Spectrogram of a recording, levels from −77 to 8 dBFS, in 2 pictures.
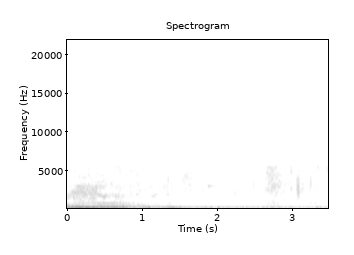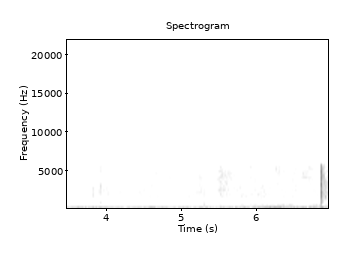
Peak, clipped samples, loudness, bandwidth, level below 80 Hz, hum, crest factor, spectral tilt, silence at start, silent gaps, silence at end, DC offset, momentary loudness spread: -18 dBFS; under 0.1%; -60 LUFS; 6 kHz; -78 dBFS; none; 40 dB; -2.5 dB/octave; 0 s; none; 0 s; under 0.1%; 14 LU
